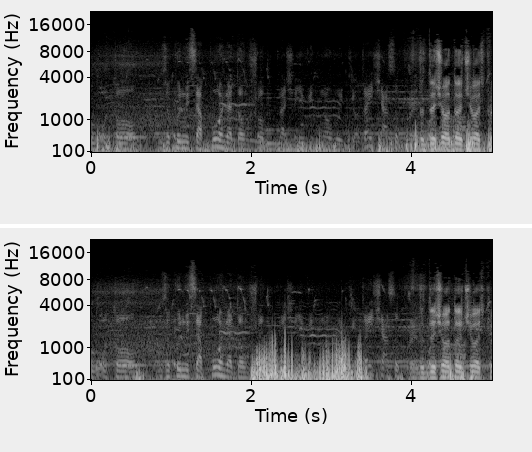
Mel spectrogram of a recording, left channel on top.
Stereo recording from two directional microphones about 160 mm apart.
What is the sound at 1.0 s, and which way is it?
Speech, 35° left (ahead or behind).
